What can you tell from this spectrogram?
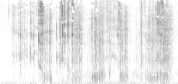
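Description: food or drink, crunching on potato chips

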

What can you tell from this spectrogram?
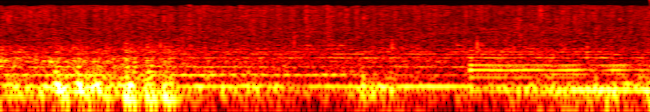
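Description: nature, heavy rainstorm

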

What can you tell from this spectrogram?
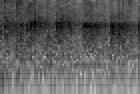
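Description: crowd, audience applauding

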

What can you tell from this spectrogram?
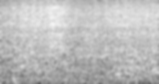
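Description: nature, wind blowing outdoors

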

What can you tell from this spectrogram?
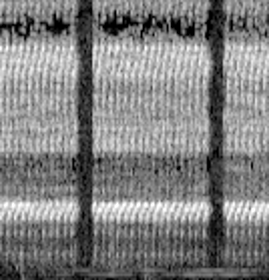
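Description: signal or alarm, satellite phone ringing

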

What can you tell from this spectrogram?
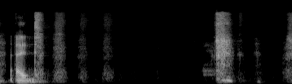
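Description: animal, dog barking

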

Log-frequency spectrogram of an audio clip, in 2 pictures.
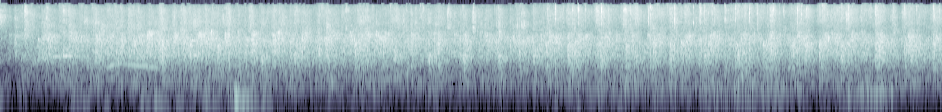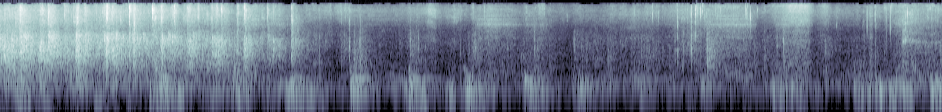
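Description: crowd, audience applause

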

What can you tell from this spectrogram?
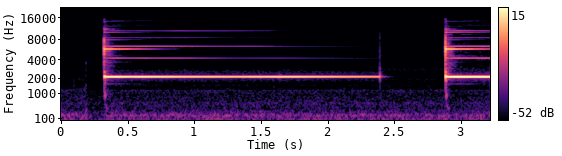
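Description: signal or alarm, mobile phone ringtone

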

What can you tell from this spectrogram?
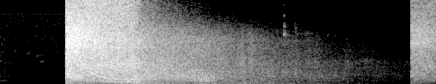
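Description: heavy gunfire

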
